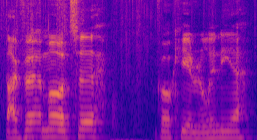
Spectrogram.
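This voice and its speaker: This Northern English plumber's mid-range voice comes across bright and forceful yet flat, at a moderate pace, over slight background noise. Chatty and matter-of-fact, he rattles off boiler parts during a casual unboxing vlog, seated at a table in his living room with a camera on a tripod and plastic bags crinkling.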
